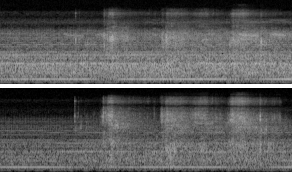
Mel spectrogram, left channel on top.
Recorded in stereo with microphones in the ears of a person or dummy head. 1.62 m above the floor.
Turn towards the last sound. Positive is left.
turn(degrees=-65)  # may be behind; listen again after turning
